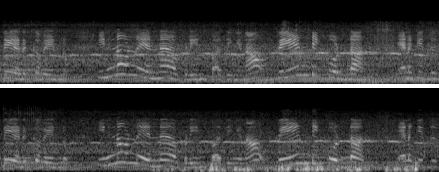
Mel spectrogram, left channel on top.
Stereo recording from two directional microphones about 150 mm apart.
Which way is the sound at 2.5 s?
45° right (ahead or behind).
